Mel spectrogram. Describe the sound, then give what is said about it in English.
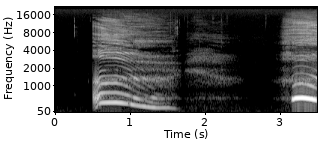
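A long, drawn-out yawn from a person stretching before singing, its voiced tone sliding downward for about a second, then a short quiet breath before another loud vocal yawn begins. “So let's start with a good stretch and yawn.”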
